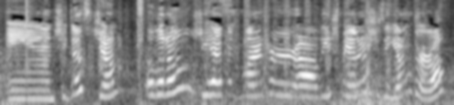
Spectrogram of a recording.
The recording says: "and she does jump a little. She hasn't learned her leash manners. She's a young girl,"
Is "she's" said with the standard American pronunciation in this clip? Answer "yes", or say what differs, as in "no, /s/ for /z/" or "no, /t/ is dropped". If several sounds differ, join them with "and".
yes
